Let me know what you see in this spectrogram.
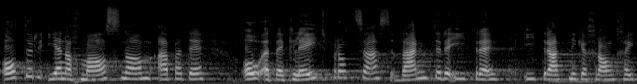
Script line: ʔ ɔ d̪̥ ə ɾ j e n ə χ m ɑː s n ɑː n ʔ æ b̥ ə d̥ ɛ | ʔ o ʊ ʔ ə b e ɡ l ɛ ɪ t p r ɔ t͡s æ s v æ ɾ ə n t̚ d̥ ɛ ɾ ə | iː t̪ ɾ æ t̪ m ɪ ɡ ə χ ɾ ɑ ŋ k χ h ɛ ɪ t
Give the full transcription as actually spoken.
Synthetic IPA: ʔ ɔ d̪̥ ə ɾ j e n ɑ χ m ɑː s n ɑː m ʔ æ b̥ ə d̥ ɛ | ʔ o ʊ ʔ ə b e ɡ l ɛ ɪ t p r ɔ t͡s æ s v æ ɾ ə n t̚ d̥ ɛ ɾ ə | iː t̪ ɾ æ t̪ n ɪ ɡ ə χ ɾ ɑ ŋ k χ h ɛ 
